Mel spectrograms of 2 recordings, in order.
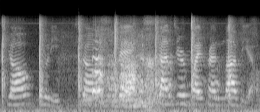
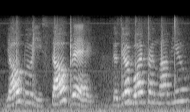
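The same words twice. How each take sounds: First: It is said slowly, word by word. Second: It is said at normal speed.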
